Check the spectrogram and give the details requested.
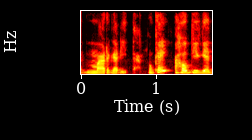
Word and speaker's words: margarita: And I almost forgot, but daisy in Spanish is pronounced margarita. Yeah, it's kind of like the drink margarita, but you say margarita.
